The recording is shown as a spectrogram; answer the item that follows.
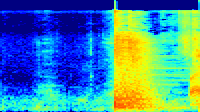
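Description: A heavy metal clunk with a short ringing fade about a second in, as a Ridgid table saw's wheeled folding stand is released with the foot pedal and drops back down onto its feet.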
